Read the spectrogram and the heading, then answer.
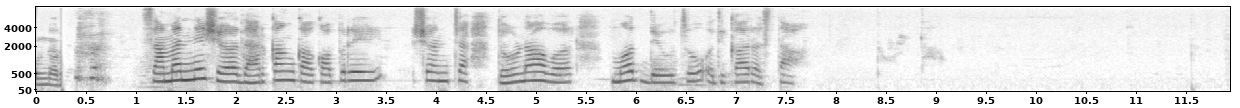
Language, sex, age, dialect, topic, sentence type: Marathi, male, 18-24, Southern Konkan, banking, statement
